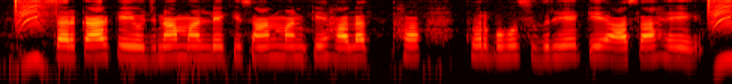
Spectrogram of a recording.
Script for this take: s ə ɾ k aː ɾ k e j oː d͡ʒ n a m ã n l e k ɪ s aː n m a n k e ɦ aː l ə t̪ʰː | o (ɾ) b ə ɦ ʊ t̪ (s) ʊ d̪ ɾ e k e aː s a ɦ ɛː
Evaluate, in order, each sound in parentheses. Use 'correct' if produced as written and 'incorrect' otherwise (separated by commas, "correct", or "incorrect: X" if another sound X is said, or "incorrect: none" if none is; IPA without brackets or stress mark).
correct, correct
